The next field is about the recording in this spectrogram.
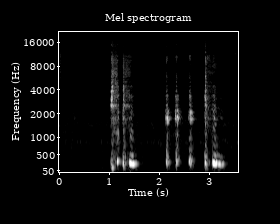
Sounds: Throat clearing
